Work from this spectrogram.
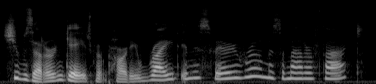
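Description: A woman's voice: sits high, big pitch swings, fast, dark tone, pitched above the performer's own voice, full character voice. A woman reading an audiobook, voicing a smug rich young mother who gloats with theatrical flair. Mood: gloating reveal.

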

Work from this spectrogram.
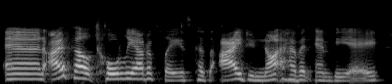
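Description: A woman in her thirties, a guest entrepreneur, telling stories in a casual interview, chatty with many fillers and animated retellings. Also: fairly high pitch, moderate pace. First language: English.

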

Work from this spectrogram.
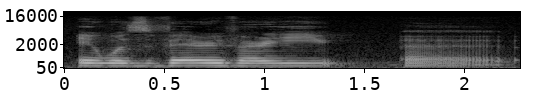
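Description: French canadian woman talking as an interview guest, lots of uhs and repeats, flat gravelly voice. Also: fairly low pitch, takes it slowly. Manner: many fillers and repeated words. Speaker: head of HR, guest. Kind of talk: interview chat.

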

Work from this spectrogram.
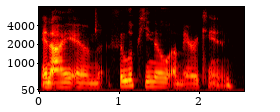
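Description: A woman's voice: sits low, moderate pace, no echo. A nineteen-year-old woman co-hosting a podcast, chatting playfully and teasing her friends. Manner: playful, teasing, laughs easily. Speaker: podcast co-host. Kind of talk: casual podcast chat.

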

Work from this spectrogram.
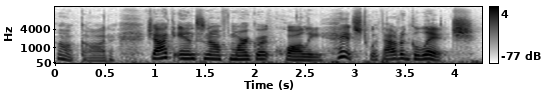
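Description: A woman's voice: mid-range voice, animated, a little slow, a bit bright, clean tone. A young woman co-hosting a podcast, chatting casually about celebrity gossip and giggling often. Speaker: podcast co-host.

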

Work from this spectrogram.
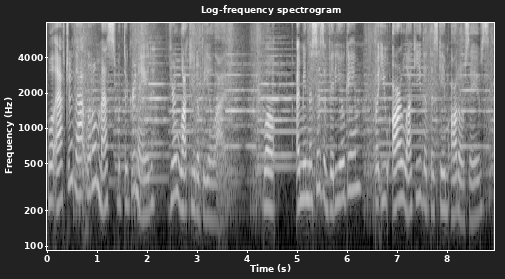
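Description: A woman's voice: a little high, lively intonation, moderate pace, music in the background. A woman playing a sarcastic, bossy military training instructor in a video game, in a comic audio drama. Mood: sardonic. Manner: sardonic, bossy, condescending.

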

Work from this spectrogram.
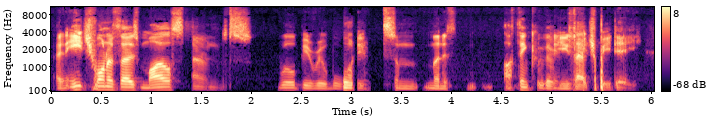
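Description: A man's voice: low-pitched, normal speed, no room sound, poor audio. A man co-hosting a casual podcast, laying out plans at length, with fillers and restarts. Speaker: podcast co-host.

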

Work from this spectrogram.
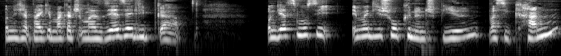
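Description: A woman's voice: on the high side, fairly quick, a little mellow. A woman co-hosting a podcast, giving her take on films in casual conversation. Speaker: podcast co-host. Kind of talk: casual film review chat.

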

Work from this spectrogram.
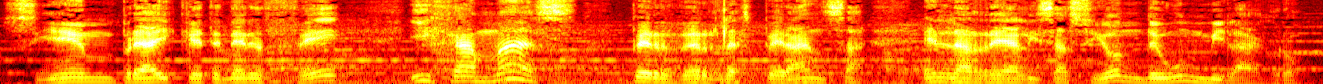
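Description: A man's voice: medium pitch, a little slow, over music. A man narrating a scripted story in a solemn, declamatory manner.

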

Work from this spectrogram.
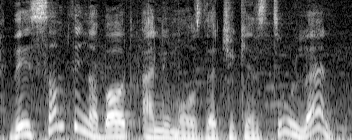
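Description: A woman's voice: low-pitched, huge pitch swings, fast. A woman guest in an interview, explaining her views at length and posing rhetorical questions. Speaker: literacy advocate guest. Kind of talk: interview answers. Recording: dull lo-fi with faint noise.

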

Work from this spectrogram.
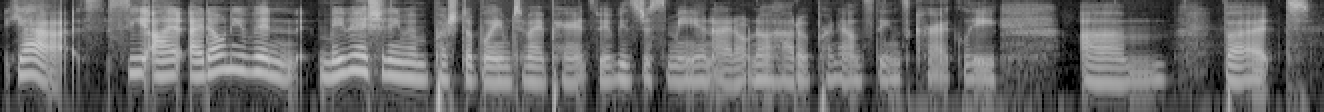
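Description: A young woman co-hosting a casual chat podcast, whose first language is Chinese, telling stories in a chatty, animated way. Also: medium pitch, normal speed, vocal fry, no echo, studio quality. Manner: chatty, animated storytelling with laughs and restarts. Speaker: podcast co-host.

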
